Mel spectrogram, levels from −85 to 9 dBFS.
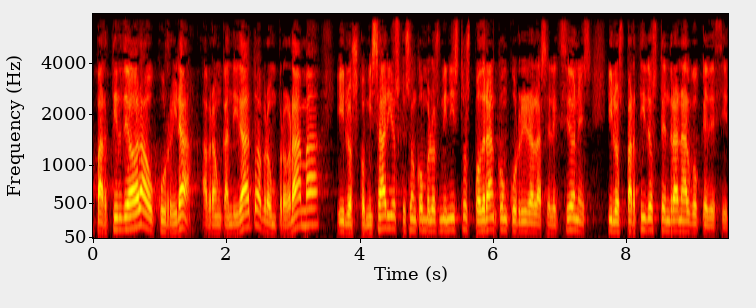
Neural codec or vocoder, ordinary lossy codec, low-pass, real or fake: none; none; 7.2 kHz; real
